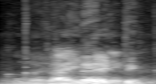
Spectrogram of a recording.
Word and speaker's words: kinetic: Kinetic.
